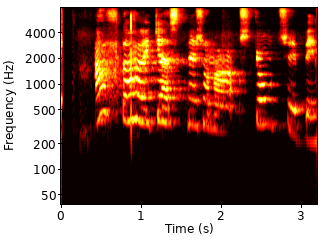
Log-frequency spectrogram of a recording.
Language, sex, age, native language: Icelandic, female, 11, Icelandic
